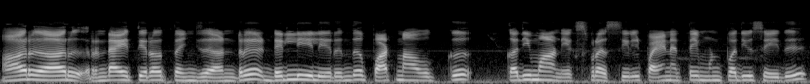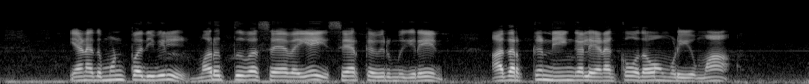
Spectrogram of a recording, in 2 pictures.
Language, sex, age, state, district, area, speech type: Tamil, female, 30-45, Tamil Nadu, Vellore, urban, read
